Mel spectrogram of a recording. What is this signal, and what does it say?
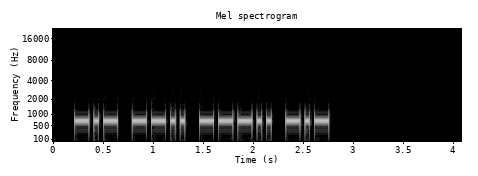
Morse code, heard as a keyed tone, about 25 wpm, 700 Hz. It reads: KZ8K
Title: USA Call Signs - 4 Characters - Repeated 3x - 25wpm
